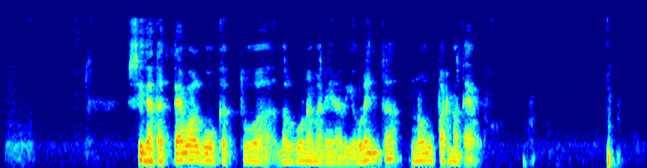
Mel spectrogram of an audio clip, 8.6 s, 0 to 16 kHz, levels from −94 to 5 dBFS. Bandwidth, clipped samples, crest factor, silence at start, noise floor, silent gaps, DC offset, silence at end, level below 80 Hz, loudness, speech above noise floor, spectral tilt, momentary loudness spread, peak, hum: 11 kHz; under 0.1%; 22 dB; 1.7 s; -80 dBFS; none; under 0.1%; 0.45 s; -50 dBFS; -27 LUFS; 54 dB; -7.5 dB/octave; 12 LU; -8 dBFS; none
